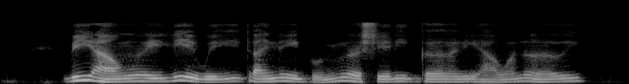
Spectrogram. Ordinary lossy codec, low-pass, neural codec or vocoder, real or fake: MP3, 32 kbps; 7.2 kHz; codec, 16 kHz, 0.5 kbps, FunCodec, trained on Chinese and English, 25 frames a second; fake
